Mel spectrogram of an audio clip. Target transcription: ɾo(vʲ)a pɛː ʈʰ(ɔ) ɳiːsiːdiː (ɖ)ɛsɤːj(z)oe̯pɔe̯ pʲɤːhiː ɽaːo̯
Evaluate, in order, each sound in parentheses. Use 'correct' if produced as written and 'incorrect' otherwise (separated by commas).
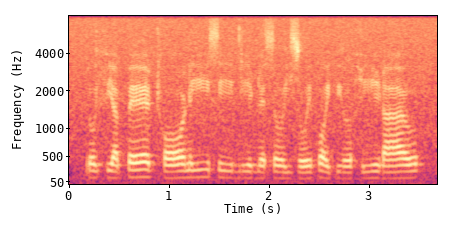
incorrect, incorrect, correct, correct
